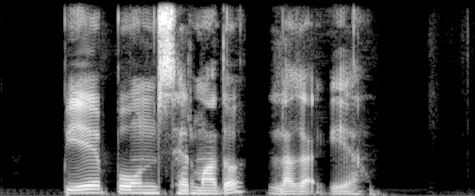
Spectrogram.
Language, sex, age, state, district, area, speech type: Santali, male, 30-45, West Bengal, Jhargram, rural, spontaneous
